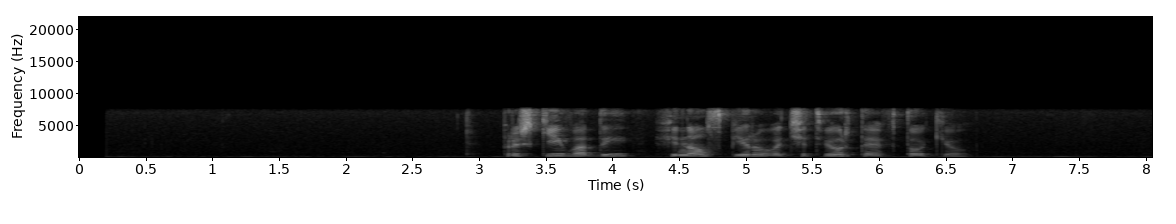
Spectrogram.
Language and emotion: Russian, neutral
